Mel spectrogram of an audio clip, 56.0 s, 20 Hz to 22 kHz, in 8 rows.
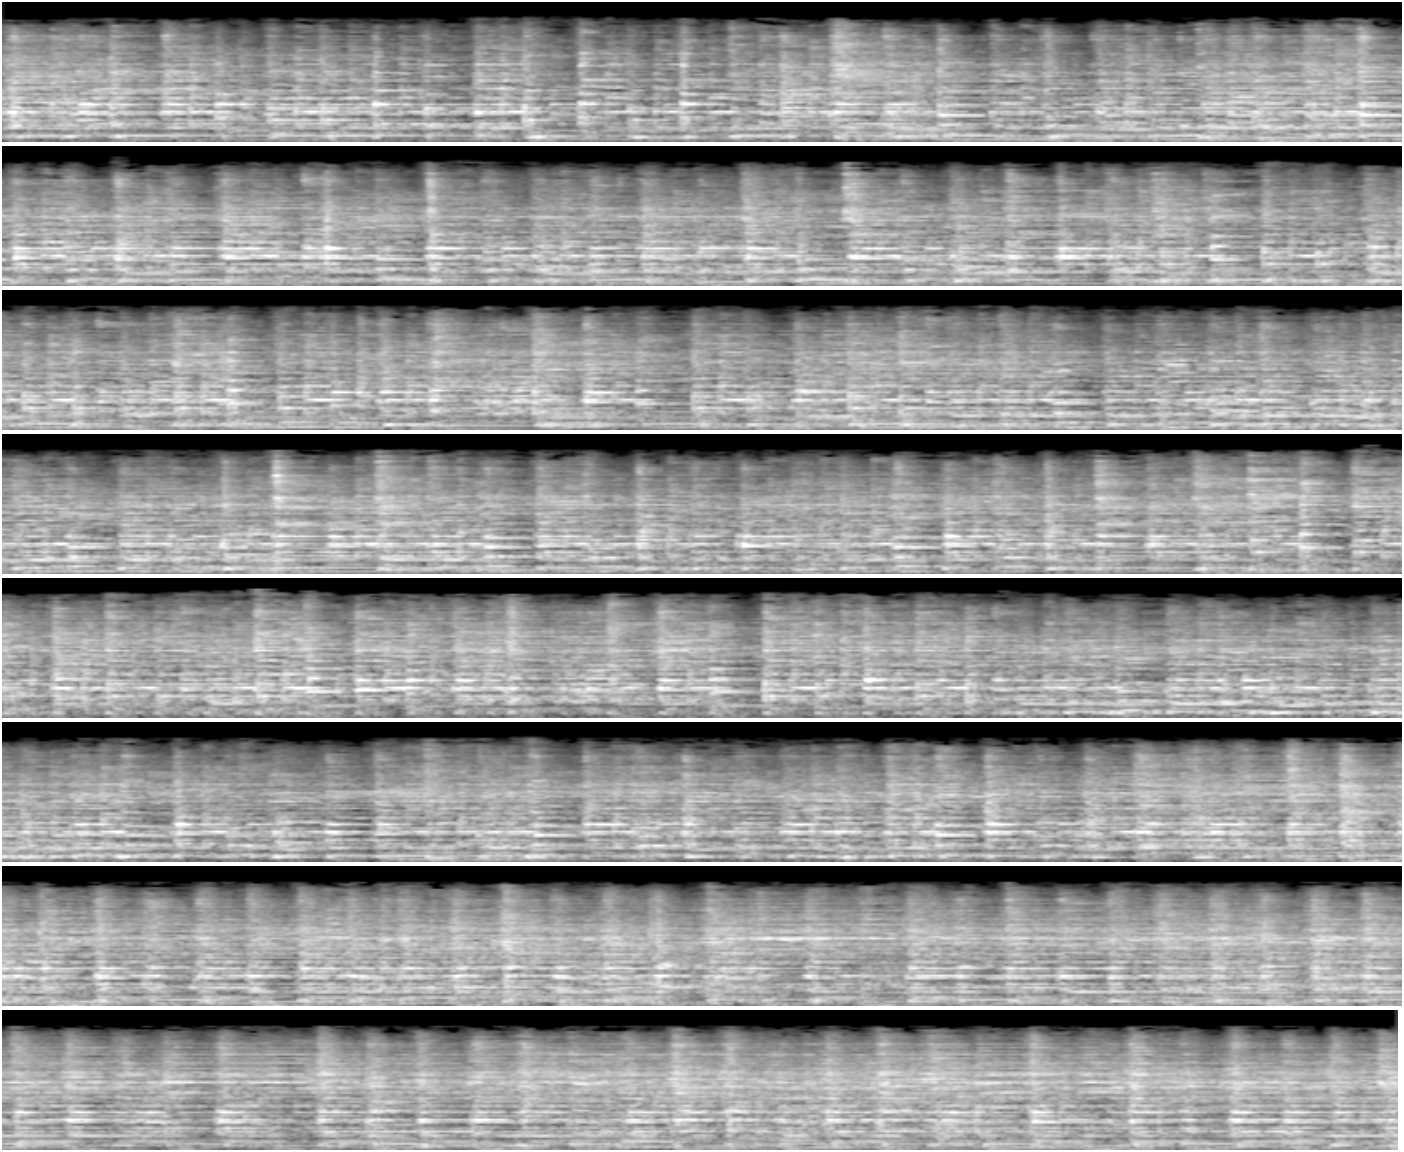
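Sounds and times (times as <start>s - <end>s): acoustic guitar picking: 0.0s - 55.9s
banjo picking: 0.0s - 55.9s
fiddles playing: 0.0s - 55.9s.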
